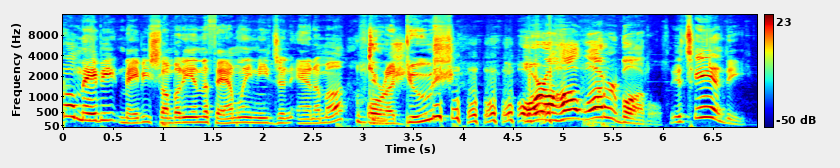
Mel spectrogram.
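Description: A man's amused, high-pitched speech at a moderate pace with hardly any pauses and very wide pitch swings, over noticeable background noise. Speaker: radio show host. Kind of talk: casual radio show banter. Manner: amused, joking. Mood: amused, joking. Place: studio. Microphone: studio mic.

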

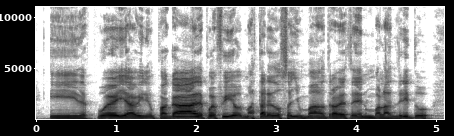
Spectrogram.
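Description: A man's monotone, flat intonation at a fairly quick pace. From Canary Islands, La Graciosa; Canary Islands. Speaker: retired fisherman and boat skipper. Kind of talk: interview, life story; interview answer. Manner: halting, repetitive. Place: home room. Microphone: lapel.

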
